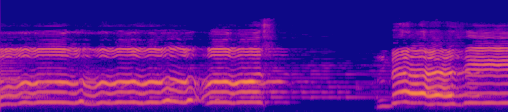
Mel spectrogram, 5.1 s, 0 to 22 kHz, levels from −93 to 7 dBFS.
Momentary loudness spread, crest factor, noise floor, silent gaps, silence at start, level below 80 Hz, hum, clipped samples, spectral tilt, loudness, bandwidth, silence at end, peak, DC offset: 7 LU; 14 dB; -57 dBFS; none; 0 s; under -90 dBFS; none; under 0.1%; 0 dB/octave; -26 LUFS; 11 kHz; 0 s; -14 dBFS; under 0.1%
